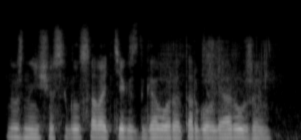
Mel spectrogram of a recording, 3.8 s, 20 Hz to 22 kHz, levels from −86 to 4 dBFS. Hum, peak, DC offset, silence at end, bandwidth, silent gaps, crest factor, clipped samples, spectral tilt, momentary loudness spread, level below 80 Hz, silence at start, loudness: none; -20 dBFS; under 0.1%; 0.4 s; 10.5 kHz; none; 16 dB; under 0.1%; -6.5 dB/octave; 7 LU; -68 dBFS; 0.1 s; -36 LUFS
